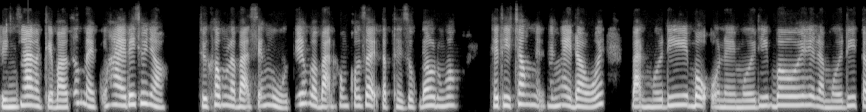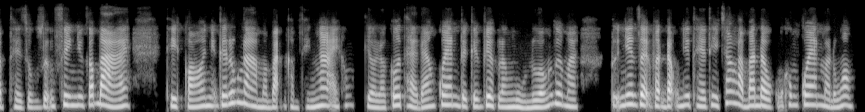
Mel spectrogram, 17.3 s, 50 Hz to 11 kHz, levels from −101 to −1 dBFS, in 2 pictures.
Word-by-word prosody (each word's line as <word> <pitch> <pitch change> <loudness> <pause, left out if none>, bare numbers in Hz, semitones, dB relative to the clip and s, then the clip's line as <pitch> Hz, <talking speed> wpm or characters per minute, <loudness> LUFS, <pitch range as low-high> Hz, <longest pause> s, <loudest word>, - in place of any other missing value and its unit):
Tính 210 0 +4
ra 260 0 +7
là 235 - +2
cái 205 - +1
báo 200 0 +4
thức 325 +6 -4
này 230 -8 +2
cũng 235 - -6
hay 270 -1 +5
đấy 280 +2 +5
chứ 310 - +4
nhỉ. 280 - +2 0.4
Chứ 225 - +2
không 270 +1 +2
là 235 -3 +2
bạn 215 -1 +3
sẽ - - -3
ngủ 235 -8 0
tiếp 300 +3 +2
và 255 - +3
bạn 215 -1 +2
không 250 -1 -3
có 245 0 -2
dậy 265 - +3
tập 210 - -1
thể 205 -3 -1
dục 210 +1 -4
đâu, 245 +3 +4
đúng 230 +1 0
không? 255 0 -2 0.3
Thế 240 - +6
thì 250 0 +2
trong 280 +2 +1
những 255 - -5
cái 235 0 -2
ngày 250 -1 +1
đầu 215 -2 +3
ấy, 275 +6 +1 0.3
bạn 210 -1 +1
mới 215 0 0
đi 265 +3 +2
bộ 250 -3 +2
này, 195 -1 -1
mới 195 +1 0
đi 245 +2 -1
bơi 260 +1 +2
hay 260 -1 0
là 215 - -1
mới 195 0 -2
đi 250 +4 -1
tập 230 -2 -2
thể 200 - -3
dục 190 +1 -8
dưỡng 230 - -4
sinh 265 +1 -1
như 255 - -3
các 270 +3 0
bà 275 -2 +4
ấy, 225 +1 +2 0.4
thì 230 - 0
có 210 0 -1
những 245 0 -2
cái 270 +2 0
lúc 330 - 0
nào 285 -8 +1
mà 200 -1 -2
bạn 200 +3 -1
cảm 205 - -7
thấy 205 - -5
ngại 240 0 0
không? 260 +2 -15
Kiểu 210 -4 -1
là 185 0 -3
cơ 260 - +2
thể 225 -7 -3
đang 215 +4 -2
quen 270 -1 0
với 230 - -2
cái 220 0 -3
việc 255 -2 +2
là 205 - -1
ngủ 205 -2 0
nướng 200 +2 +1
rồi 300 -2 0
mà, 220 -2 -1 0.3
tự - - -5
nhiên 280 +3 +1
dậy 280 - +3
vận 230 -3 0
động 230 0 +1
như 265 +2 -1
thế 230 -3 -3
thì 255 +1 -3
chắc 330 +4 -4
là 275 - +1
ban 245 +2 +1
đầu 235 -4 +2
cũng - - -11
không 270 -2 -7
quen 275 -2 0
mà, 230 -4 -2
đúng 205 +4 -3
không? 260 -2 -2
240 Hz, 355 wpm, -20 LUFS, 210-260 Hz, 0.4 s, ra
